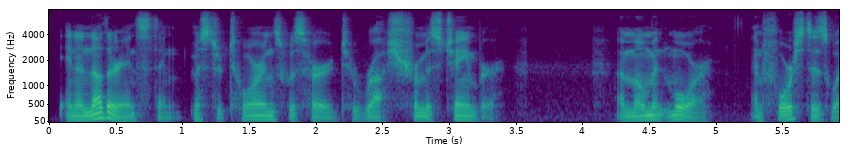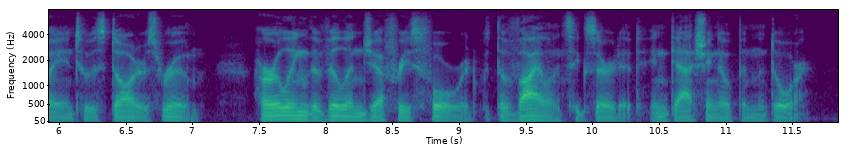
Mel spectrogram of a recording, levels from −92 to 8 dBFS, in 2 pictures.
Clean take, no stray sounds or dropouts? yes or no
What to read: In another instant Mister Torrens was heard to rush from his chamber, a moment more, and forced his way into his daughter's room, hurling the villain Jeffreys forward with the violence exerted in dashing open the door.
yes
